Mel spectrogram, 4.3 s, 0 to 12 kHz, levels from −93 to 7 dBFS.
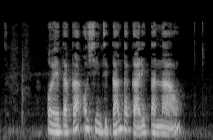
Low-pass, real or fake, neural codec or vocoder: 7.2 kHz; real; none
